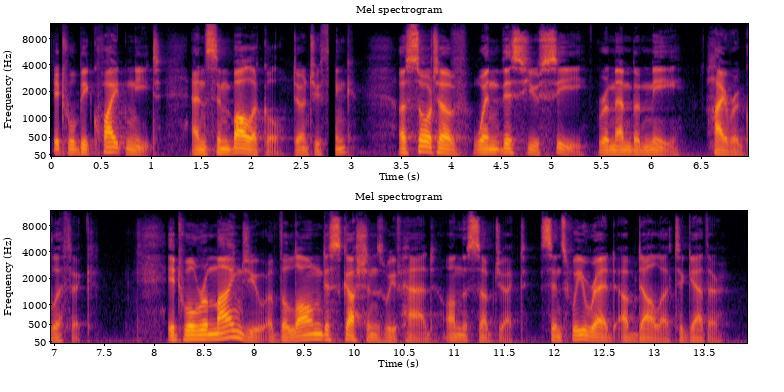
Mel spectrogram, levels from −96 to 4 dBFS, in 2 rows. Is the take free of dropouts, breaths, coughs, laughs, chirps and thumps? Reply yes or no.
no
